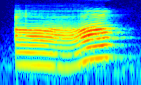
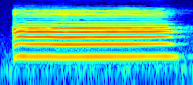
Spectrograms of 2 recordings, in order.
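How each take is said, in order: First: The pitch rises from middle to high. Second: The pitch stays high and level throughout. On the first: "미에서 솔로 올라간다 라고 생각을 해주세요" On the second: "일성은 솔에서 자신의 높이에서 솔까지 올라간 그 음에서 시작하셔야 돼요. 자, 길게 뻗어줍니다"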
